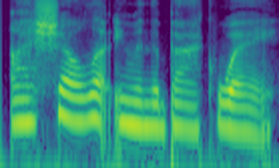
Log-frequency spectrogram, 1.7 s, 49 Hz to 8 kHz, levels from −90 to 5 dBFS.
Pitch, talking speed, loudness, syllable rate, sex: 185 Hz, 275 wpm, -16 LUFS, 5.0 syllables/s, female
